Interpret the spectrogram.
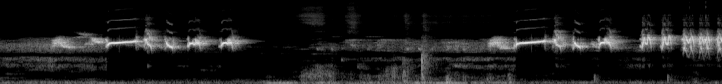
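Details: Orange-headed thrush lure song meant to get a bird to reply: a rising whistle runs into loud, fast, varied chattering phrases, a quieter pause with soft buzzing, then another energetic run of sharp notes.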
